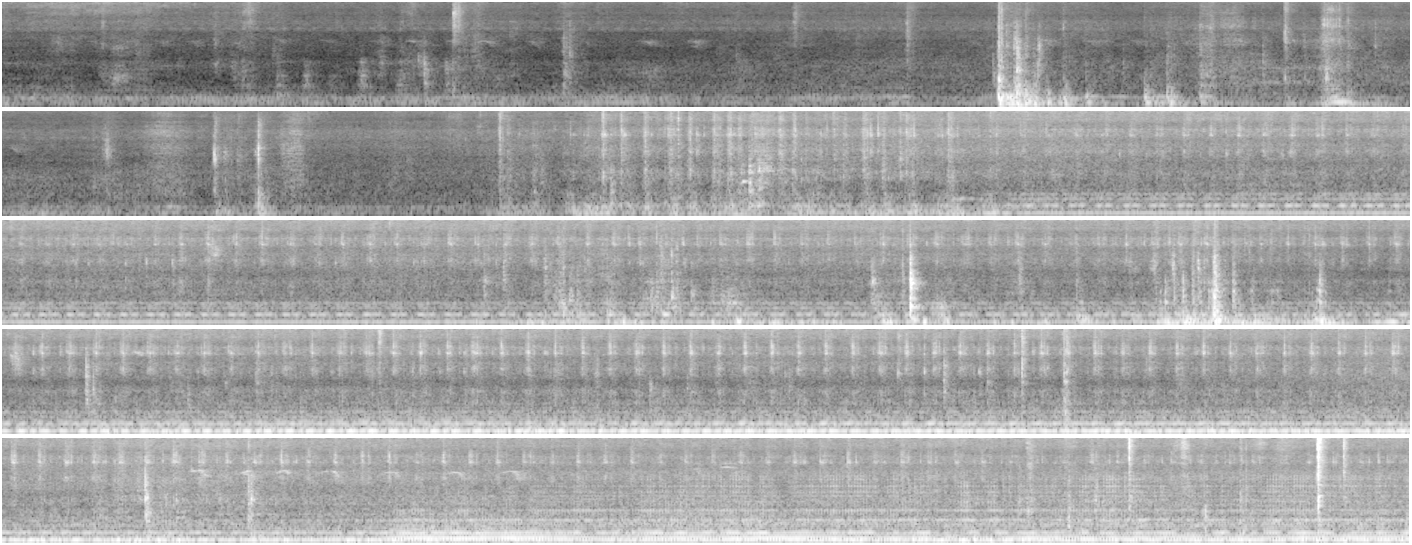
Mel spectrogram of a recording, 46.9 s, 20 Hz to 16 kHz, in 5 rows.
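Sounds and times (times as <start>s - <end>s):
ceiling fan motor humming: 13.8s - 46.9s.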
